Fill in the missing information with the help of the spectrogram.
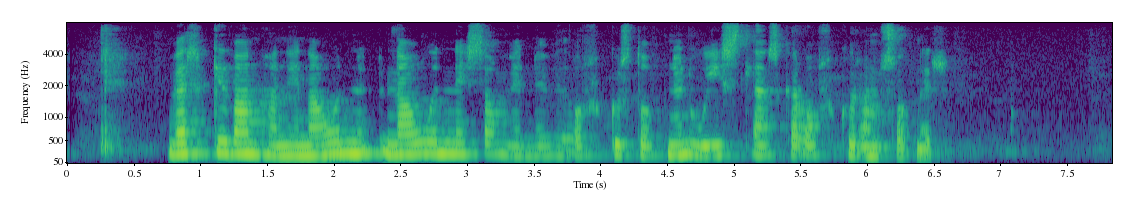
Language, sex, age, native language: Icelandic, female, 30-39, Icelandic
